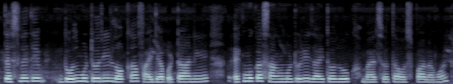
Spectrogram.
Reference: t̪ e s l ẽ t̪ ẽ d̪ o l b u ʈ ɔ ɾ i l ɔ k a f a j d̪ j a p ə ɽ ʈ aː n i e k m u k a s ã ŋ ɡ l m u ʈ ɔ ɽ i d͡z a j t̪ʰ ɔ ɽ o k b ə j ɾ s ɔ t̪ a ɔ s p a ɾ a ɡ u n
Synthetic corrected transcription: t̪ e s l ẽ t̪ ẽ d̪ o l m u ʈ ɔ ɾ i l ɔ k a f a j d̪ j a p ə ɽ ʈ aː n i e k m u k a s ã ŋ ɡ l m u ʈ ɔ ɾ i d͡z a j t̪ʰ ɔ l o k b a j ɾ s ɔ t̪ a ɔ s p a l a ɡ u n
